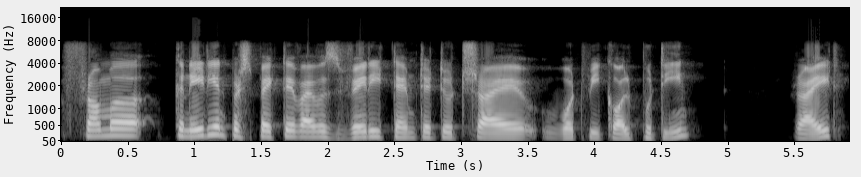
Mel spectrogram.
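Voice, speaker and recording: Indian-born guy on a podcast, kinda high voice, dry dull sound, keeps restarting, says right a lot. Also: steady tone, bright, forceful tone, clean tone, no echo. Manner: earnest, quick bursts with repeated restarts and "right?" tags. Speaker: podcast guest. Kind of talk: conversational interview answers.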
